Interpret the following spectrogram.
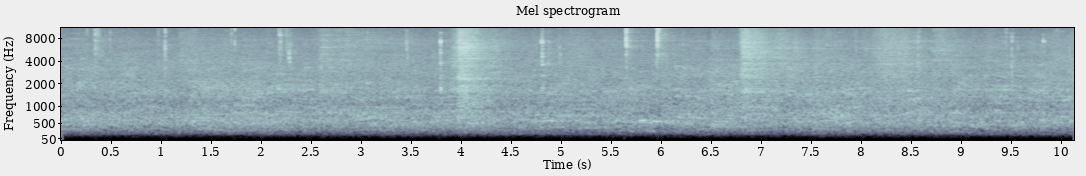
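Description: Metal fork and spoon clinking against a plate of fried noodles a few times, the sharpest clinks about four and seven seconds in, over steady background chatter of a crowded food court.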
